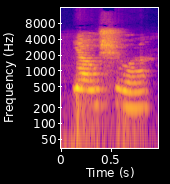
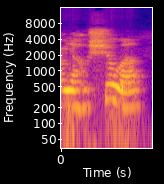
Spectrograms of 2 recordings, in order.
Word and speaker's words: Yahushua: the correct form is yahushua or yahushua the pronunciation doesn't matter as long as yah is in there so Yeshua is also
